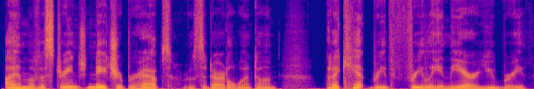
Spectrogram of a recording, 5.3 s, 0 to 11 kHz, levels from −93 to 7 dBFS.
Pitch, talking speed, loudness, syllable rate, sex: 115 Hz, 235 wpm, -21 LUFS, 6.5 syllables/s, male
